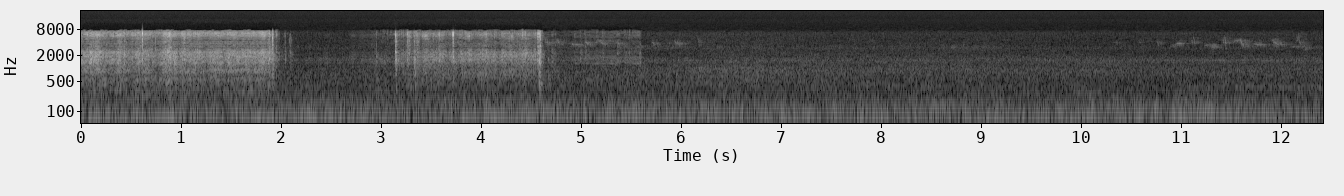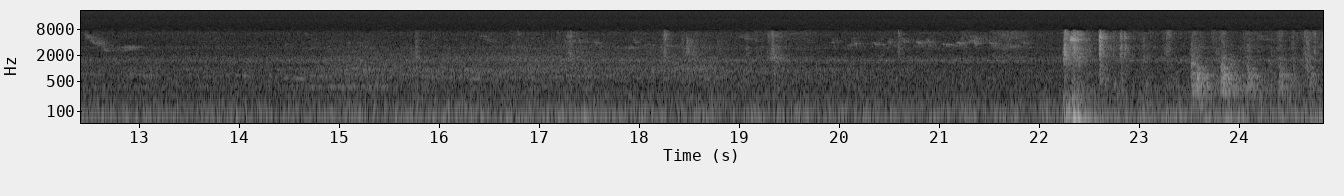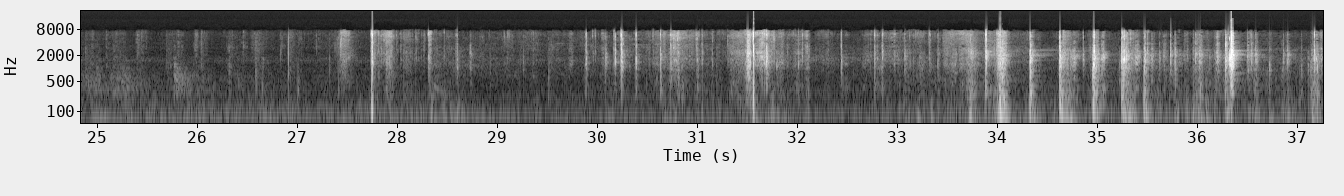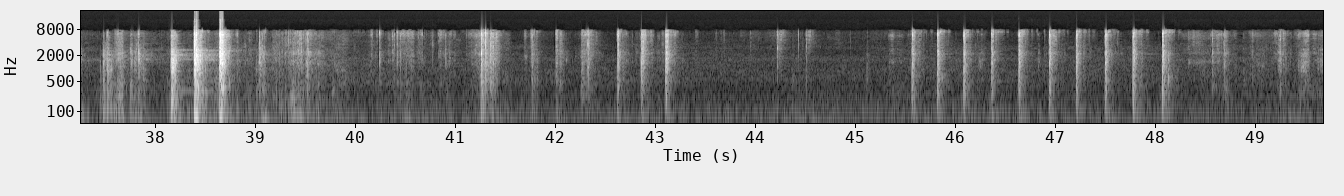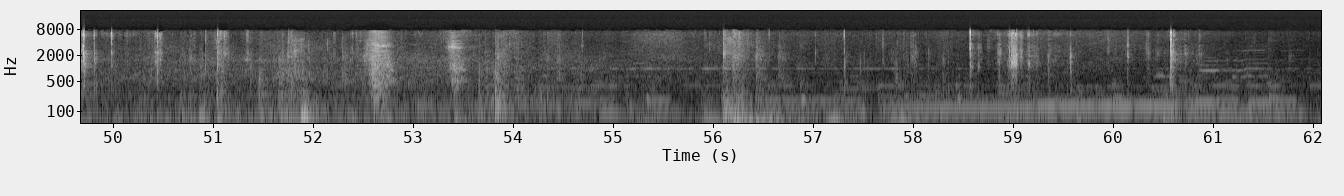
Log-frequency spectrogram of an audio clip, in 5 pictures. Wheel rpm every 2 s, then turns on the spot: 20, 10, 10, 0, 0, 0, 0, 0, 0, 0, 0, 0, 0, 0, 0, 0, 0, 0, 0, 0, 0, 0, 0, 0, 0, 0, 0, 0, 0, 0, 0.
4-6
